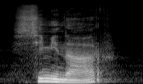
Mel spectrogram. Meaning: seminar
- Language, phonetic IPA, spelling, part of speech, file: Russian, [sʲɪmʲɪˈnar], семинар, noun, Ru-семинар.ogg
